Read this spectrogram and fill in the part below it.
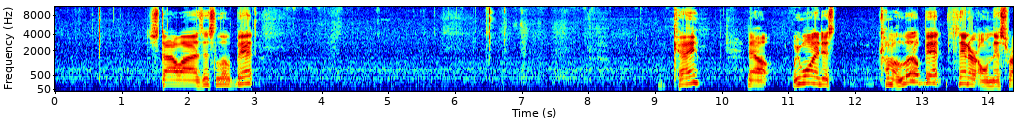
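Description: A knife shaves and scrapes small curls from a piece of wood.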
